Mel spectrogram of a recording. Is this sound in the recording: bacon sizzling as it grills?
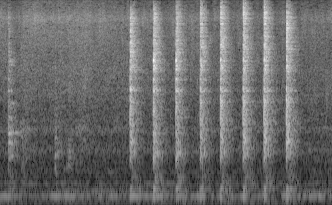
yes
